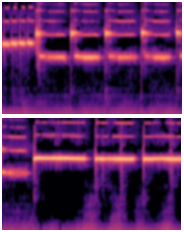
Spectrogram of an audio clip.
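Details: Russian singer canary, a breed kept for singing, in a song made for training canaries: rapid chirps, then a run of repeated two-part notes about twice a second, ending in long steady high whistles.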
